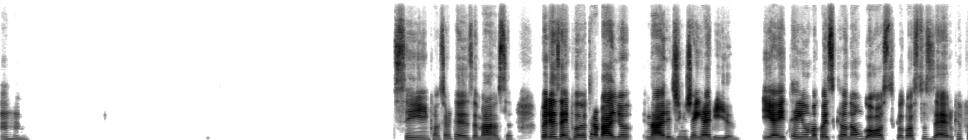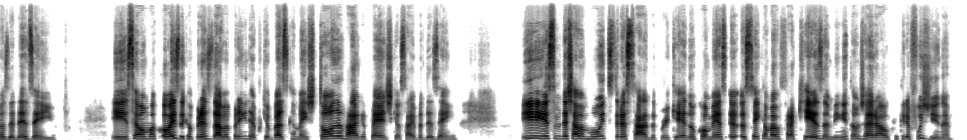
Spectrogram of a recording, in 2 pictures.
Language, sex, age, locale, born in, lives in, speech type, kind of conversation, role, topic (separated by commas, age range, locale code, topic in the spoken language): Portuguese, female, 25-29, pt-PT, Brazil, Germany, conversation, unstructured, none, Você tem medo de perder relevância se não acompanhar as novidades?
